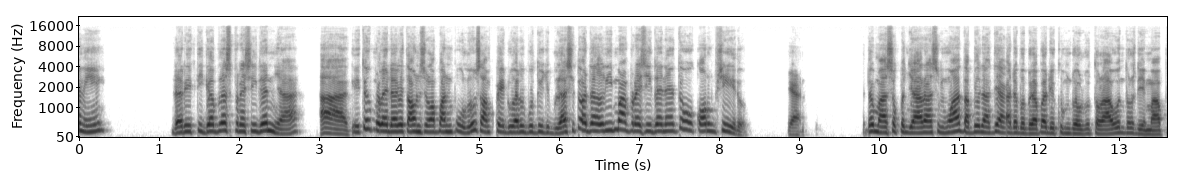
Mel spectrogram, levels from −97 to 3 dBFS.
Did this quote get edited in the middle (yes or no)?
yes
